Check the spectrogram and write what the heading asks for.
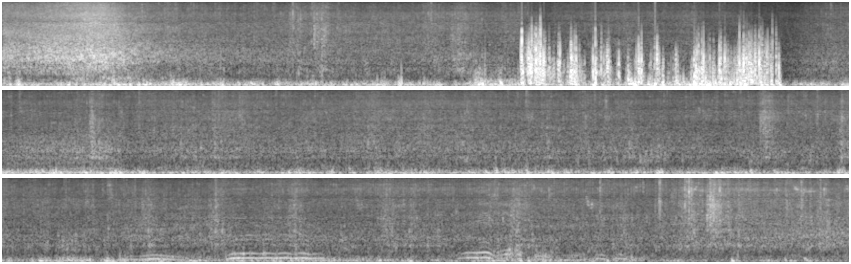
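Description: Wind buffeting the microphone of a phone carried on a moving bicycle, a steady low rumble, with a much louder rush of wind noise from about five to eight seconds in that cuts off suddenly.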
